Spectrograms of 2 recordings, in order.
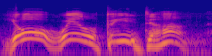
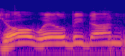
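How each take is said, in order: First: It sounds eager and enthusiastic. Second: It sounds resigned and submissive.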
